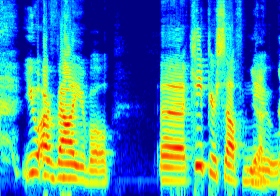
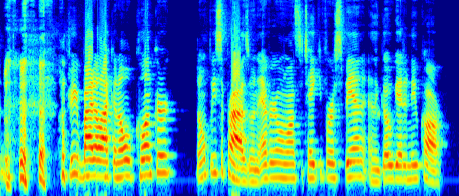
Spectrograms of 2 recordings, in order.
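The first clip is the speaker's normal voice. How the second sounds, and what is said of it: Put-on Southern accent. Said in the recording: “I just want to say that in a Southern accent for some reason.”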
